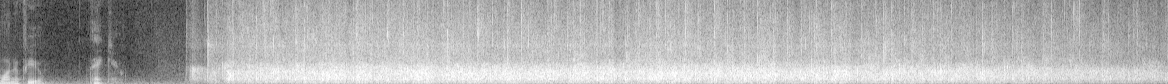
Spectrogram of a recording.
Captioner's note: applause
